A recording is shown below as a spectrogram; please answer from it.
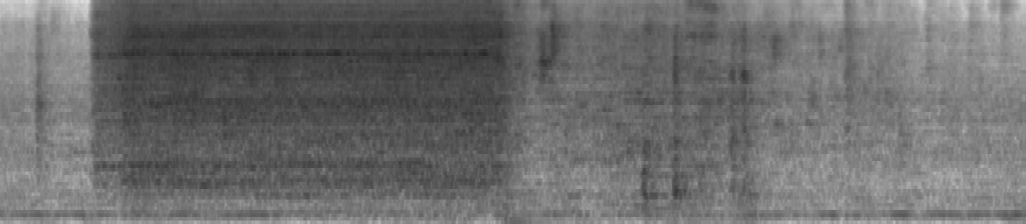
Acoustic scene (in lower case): restroom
